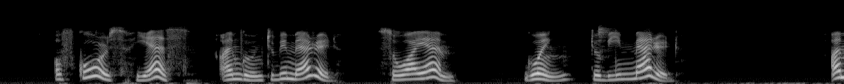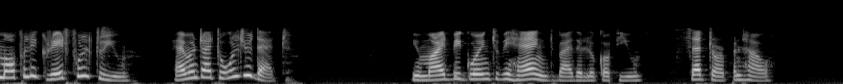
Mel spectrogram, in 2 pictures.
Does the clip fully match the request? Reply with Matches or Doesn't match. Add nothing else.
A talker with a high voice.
Matches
